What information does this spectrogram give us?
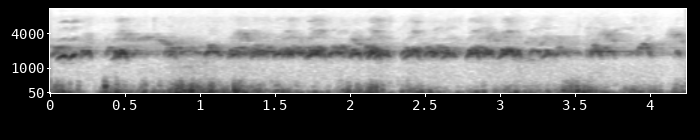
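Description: A flock of European bee-eaters gives overlapping liquid, rolling 'prruip' calls in a steady chorus, over low rumbling wind or handling noise.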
